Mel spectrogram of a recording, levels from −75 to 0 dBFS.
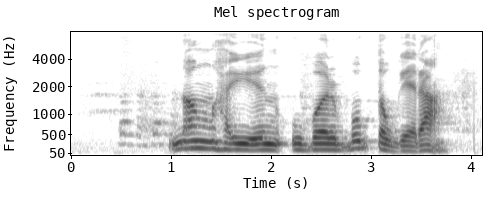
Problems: none marked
